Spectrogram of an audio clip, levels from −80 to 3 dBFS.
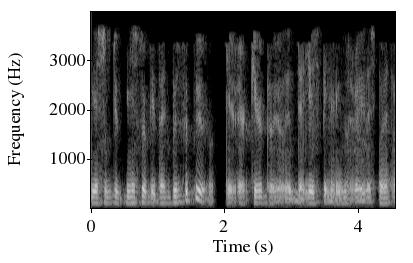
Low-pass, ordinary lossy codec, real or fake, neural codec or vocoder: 3.6 kHz; MP3, 24 kbps; fake; autoencoder, 22.05 kHz, a latent of 192 numbers a frame, VITS, trained on one speaker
